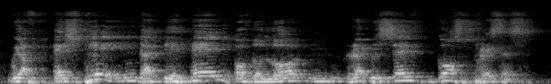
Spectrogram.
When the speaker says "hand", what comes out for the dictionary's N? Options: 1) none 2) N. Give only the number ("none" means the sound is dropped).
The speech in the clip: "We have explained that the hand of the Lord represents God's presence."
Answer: 2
